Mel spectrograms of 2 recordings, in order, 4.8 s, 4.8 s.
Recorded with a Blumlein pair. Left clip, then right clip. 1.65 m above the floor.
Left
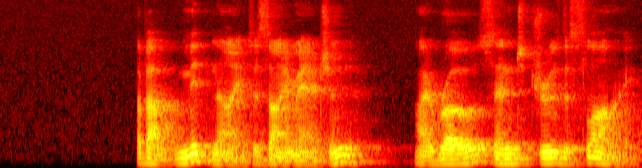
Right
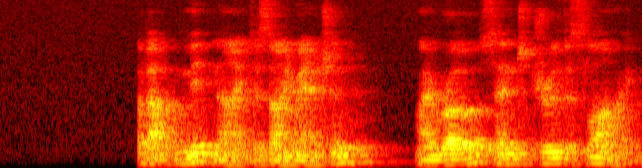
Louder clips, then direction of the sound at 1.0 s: Left 2 dB; 65° left.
